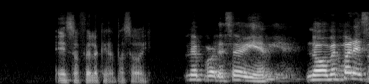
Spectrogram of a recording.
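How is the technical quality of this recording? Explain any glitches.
The recording is marred by one fault that runs through the whole clip: echo with no canceller. Every stretch of speech is followed, after roughly a fifth of a second, by a quieter copy about 16 dB down. The far end is playing the call through a loudspeaker, its microphone captures that playback, and nothing subtracts it, so the sound returns after the network round trip. Unlike room reverberation, which smears into a smooth tail, this is a distinct, thinner repeat arriving at a fixed delay.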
